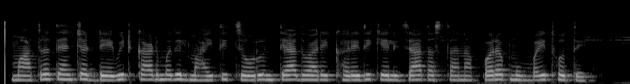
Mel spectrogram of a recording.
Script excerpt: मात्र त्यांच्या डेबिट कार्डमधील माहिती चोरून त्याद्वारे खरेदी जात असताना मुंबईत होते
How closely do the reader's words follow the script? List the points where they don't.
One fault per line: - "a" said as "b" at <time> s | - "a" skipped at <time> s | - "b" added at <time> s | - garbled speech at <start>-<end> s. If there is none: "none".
- "केली" added at 3.7 s
- "परब" added at 4.8 s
